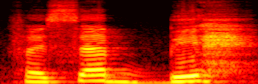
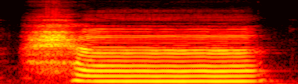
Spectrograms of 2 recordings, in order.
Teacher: हा निकलता है हलक के दरमियान वाले हिस्से से। हलक का मतलब गला, गले के दरमियान वाले हिस्से से हा निकलता है।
